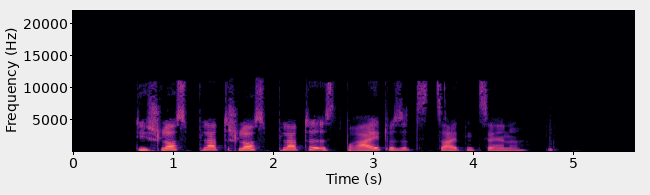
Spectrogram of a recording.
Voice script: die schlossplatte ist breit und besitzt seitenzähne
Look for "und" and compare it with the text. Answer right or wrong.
wrong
